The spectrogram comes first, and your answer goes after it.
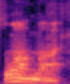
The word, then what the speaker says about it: Longmont: but wasn't sure if I remembered how to pronounce it. It's Longmont, right?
